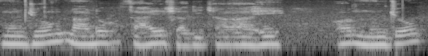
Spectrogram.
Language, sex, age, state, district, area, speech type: Sindhi, male, 18-30, Madhya Pradesh, Katni, rural, spontaneous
